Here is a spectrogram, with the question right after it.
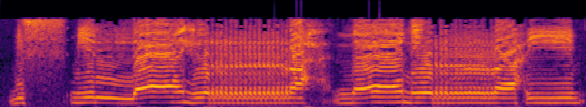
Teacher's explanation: Dia sangka takrir adalah menggetarkan lisan berulang-ulang dalam ucapan ra. Dalam ucapan ra digetarkan lisannya berulang-ulang.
